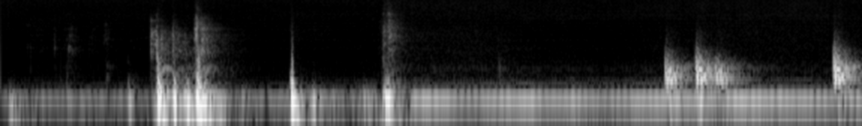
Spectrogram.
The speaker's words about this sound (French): On a frappé à la porte.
